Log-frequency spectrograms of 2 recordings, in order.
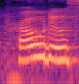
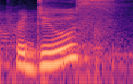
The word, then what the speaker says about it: produce: The second syllable, like produce is the noun, produce is the verb.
